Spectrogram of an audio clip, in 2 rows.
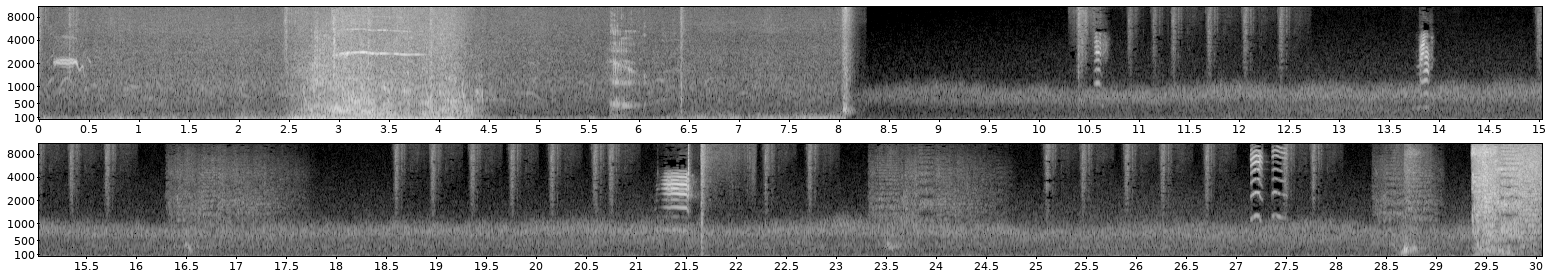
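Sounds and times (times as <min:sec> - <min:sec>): cartoon penguin squeak: 0:10.4 - 0:10.7, 0:13.8 - 0:14.0, 0:21.2 - 0:21.6, 0:27.1 - 0:27.6
squeaky toy squeaks: 0:27.1 - 0:27.6.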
